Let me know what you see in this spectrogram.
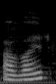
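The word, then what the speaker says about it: hour: For example sign night high next silent letter H when H comes after a vowel और इन जी एच it's silent mean that H vowel के बाद आता है या जी एच में होता है तो ये साइलेंट होता है। For example आवर honest ghost.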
